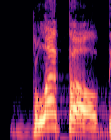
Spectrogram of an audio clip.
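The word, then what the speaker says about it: Blepo (βλέπω): Blepo, B-L-E-P, long O, can have the sense of being awakened or enabled to see.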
